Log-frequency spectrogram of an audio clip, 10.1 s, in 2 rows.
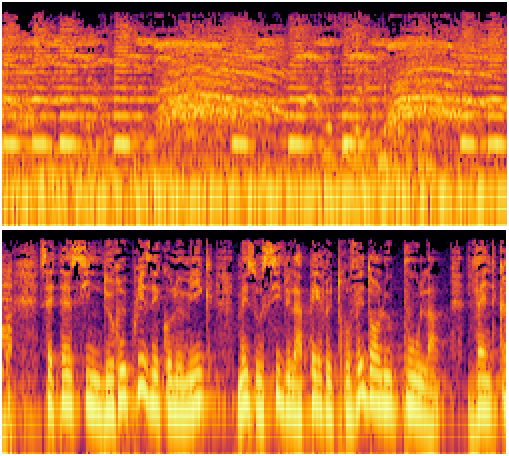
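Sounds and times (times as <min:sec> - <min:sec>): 
market vendors cheering and whooping at train's arrival: 0:00.0 - 0:05.2
ululating voices: 0:00.0 - 0:05.2
speech: 0:05.4 - 0:10.0.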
